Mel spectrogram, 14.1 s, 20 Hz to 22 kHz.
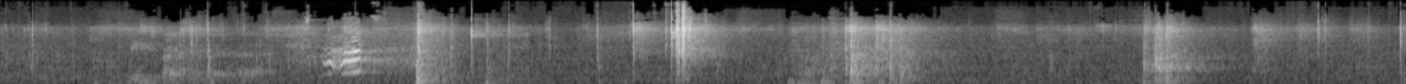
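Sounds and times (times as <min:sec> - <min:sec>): plastic squeak: 0:02.9 - 0:04.8.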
